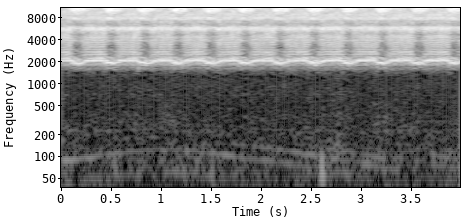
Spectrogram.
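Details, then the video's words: Loud wilderness cicadas keep up a shrill, high-pitched buzz pulsing evenly about three times per second throughout. "cicadas sound"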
